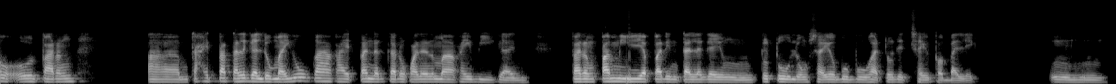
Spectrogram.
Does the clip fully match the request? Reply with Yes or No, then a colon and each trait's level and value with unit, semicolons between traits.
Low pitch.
Yes: low, 120 Hz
